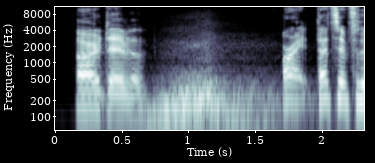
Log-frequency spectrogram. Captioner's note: wind swooshing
